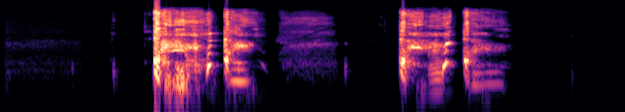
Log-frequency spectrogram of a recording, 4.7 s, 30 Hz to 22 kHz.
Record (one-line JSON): {"cough_length": "4.7 s", "cough_amplitude": 32768, "cough_signal_mean_std_ratio": 0.33, "survey_phase": "alpha (2021-03-01 to 2021-08-12)", "age": "45-64", "gender": "Female", "wearing_mask": "No", "symptom_cough_any": true, "symptom_shortness_of_breath": true, "symptom_fatigue": true, "symptom_change_to_sense_of_smell_or_taste": true, "symptom_loss_of_taste": true, "symptom_onset": "3 days", "smoker_status": "Ex-smoker", "respiratory_condition_asthma": false, "respiratory_condition_other": false, "recruitment_source": "Test and Trace", "submission_delay": "2 days", "covid_test_result": "Positive", "covid_test_method": "RT-qPCR", "covid_ct_value": 14.8, "covid_ct_gene": "ORF1ab gene", "covid_ct_mean": 15.1, "covid_viral_load": "11000000 copies/ml", "covid_viral_load_category": "High viral load (>1M copies/ml)"}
